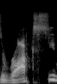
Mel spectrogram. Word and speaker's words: Rocsi: I think her name is Roxy, but it's spelled R-O-C-S-I, which is ridiculous.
